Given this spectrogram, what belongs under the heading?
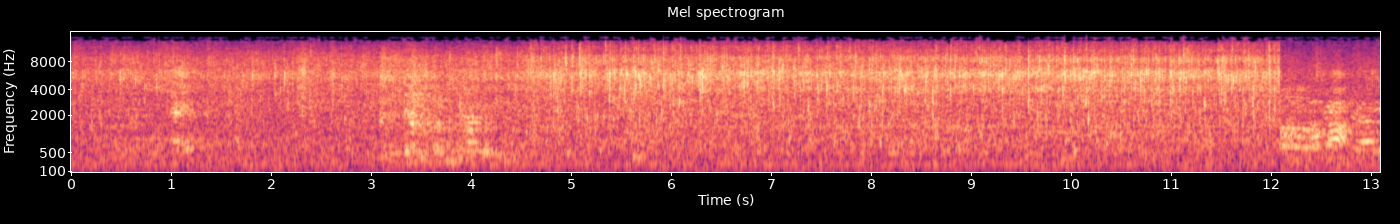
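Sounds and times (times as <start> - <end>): fountain water splashing into basin: 0.0 - 12.1.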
